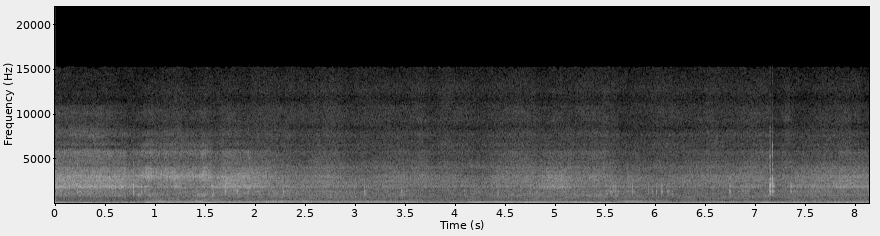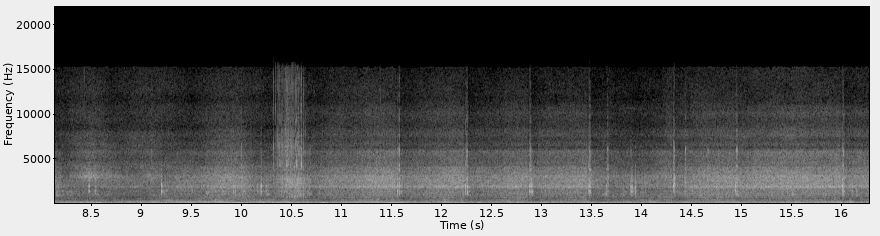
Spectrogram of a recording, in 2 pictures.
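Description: Jet ski engine running under a rushing of wind and water, its pitch dropping about four seconds in and climbing again near nine seconds as the throttle changes.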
